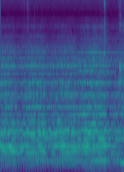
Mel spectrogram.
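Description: Sustained, layered future bass chords swell and dip in level, pumping in a steady rhythm as the sidechain compression ducks them against the kick, produced in Logic Pro X. Moderately loud, with no talking.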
